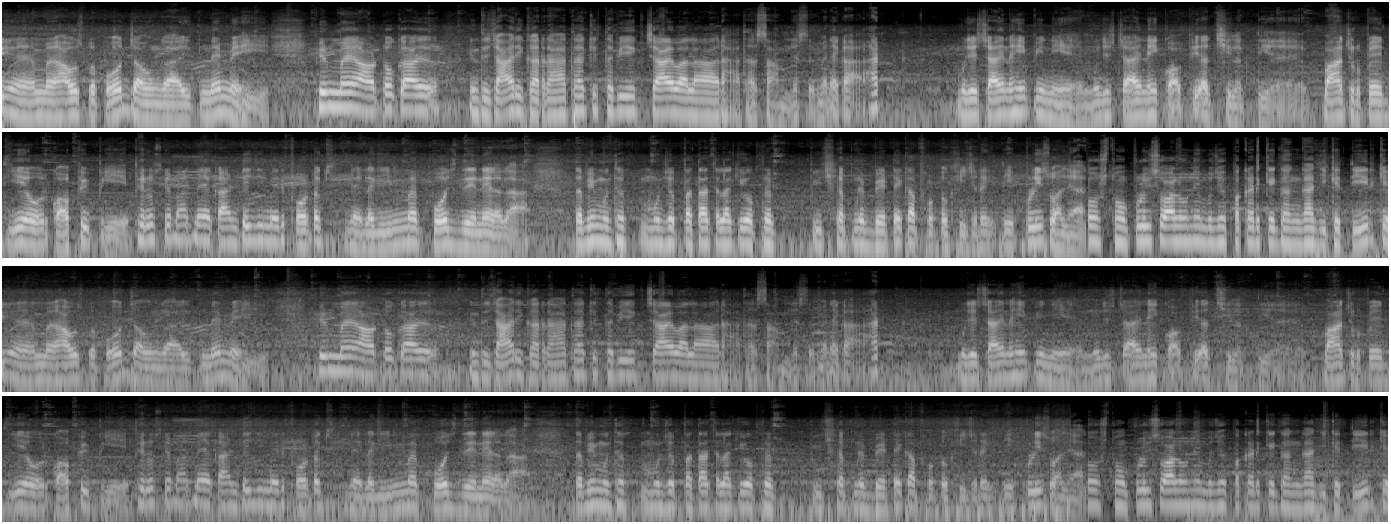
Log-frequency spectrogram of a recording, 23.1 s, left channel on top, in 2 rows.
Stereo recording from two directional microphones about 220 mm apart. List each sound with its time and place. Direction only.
0.0 s speech: 30° left (ahead or behind)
